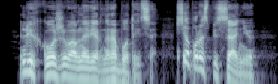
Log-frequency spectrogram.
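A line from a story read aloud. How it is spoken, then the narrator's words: Snorting, skeptical. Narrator (Russian): хмыкнул Биркин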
